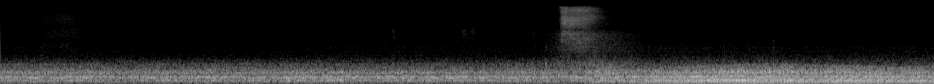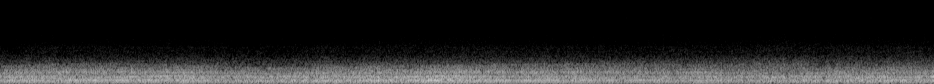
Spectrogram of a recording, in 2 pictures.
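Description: A bus engine hums and grows louder as the bus speeds up.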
